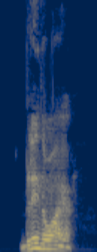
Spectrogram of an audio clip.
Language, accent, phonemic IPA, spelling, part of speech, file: French, Canada, /ble nwaʁ/, blé noir, noun, LL-Q150 (fra)-blé noir.wav
- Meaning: buckwheat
